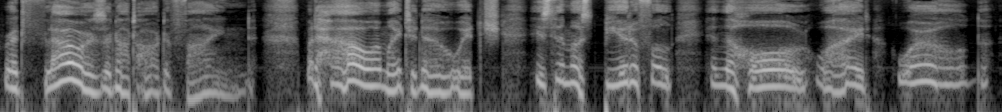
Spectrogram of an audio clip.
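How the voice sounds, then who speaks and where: A man voicing a proud, doting merchant father in a fairy tale, with rough, grand and archaic speech. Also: high-pitched, takes it slowly, mellow, no room sound, pitched above the performer's own voice, heavily acted. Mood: pondering. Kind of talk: storybook character voice.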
